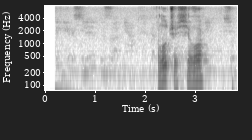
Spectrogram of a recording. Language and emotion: Russian, sad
